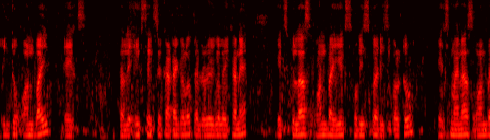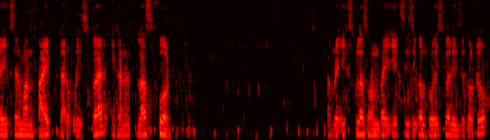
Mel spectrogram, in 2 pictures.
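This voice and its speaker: A man with a Bangladeshi Bengali accent, working as an exam prep tutor and reading out exam answers in a monotone, dictating spellings letter by letter. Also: medium pitch, slight background noise, low-quality recording.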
